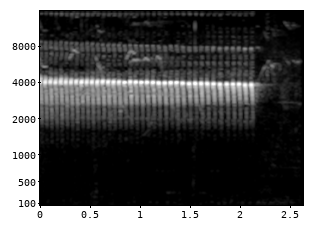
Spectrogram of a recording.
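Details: Bar-winged prinia sound used as a lure for trapping birds: a loud, rapid, buzzy pulsed trill of about thirty evenly spaced notes lasting just over two seconds, then fading into faint chirps.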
